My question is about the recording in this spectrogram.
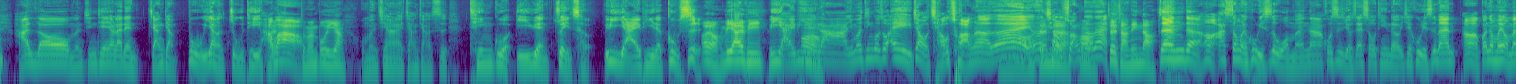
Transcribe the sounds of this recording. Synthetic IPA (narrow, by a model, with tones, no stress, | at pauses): ha˨˥lo˨˦wɔ˨˩mə˨˦nt͡ɕi˦nt̪ʰjɛ˥njʊla˧˥ɪt̪jɛ˨˩˦nt͡ɕjɑ˧˥˦ŋt͡ɕjɑ̰˨˩ŋpu˥˩i˧˥jɑ˥˩ŋd̪ə˩t͡su˨˩t̪ʰi˨˥˦xɑ˨˦pu˥xɑ˨˩˦ʊt͡sə˨˩mə˦pu˥˩i˧˥jɑ˥˨ŋ | wɔ˨˩mə˦nt͡ɕi˥˧nja˥˩la˨˦ɪt͡ɕja̰˧˥ŋt͡ɕjɑ̰˨˩ŋə˨˩ʂɻ̩˥˩ | t̪ʰi˦˥ŋkwɔ˥˨i˦ɥɛ˥˨nt͡swe˥˨˩ɪt͡sʰə̰˨˩˦ʊ | vi˧a˥ɪpʰi˦d̪ə˨ku˥˧ʂɻ̩˥˩˧vi˦a˥ɪpʰi˦vi˧˥a˥ɪpʰla˨jme˥jt̪ʰi˥ŋkwɔ˥˩ʂ̬wɔ˥ʔe˥˩ɪt͡ɕjɑ˥˩ʊwɔ˨˩t͡ɕʰjɑ˧˥ʊt͡sʰwɑ˧˥˦ŋlə˨t̪e˥˨˩ɪ˥ə˦t͡ɕʰjɑdt͡sʰwɑ˧˥ŋd̪ə˧t̪e˥˩we˥˩ɪt͡sʰɑ˨˥ŋt̪ʰi˦˥ŋt̪ɑ˥˨ʊʈ͡ʂə˦nd̪ə˨xɔ˥˩a˥˩ʂə˥ŋwe˧˥ɪxu˥˩li˨˩ʂ̬ɻ̩˥˩wɔ˨˩mə˦na˧xwɔ˥˧ʂ̬ɻ̩˥˩jo˨˩ʊt͡sa˥˩ɪʂo˥ʊt̪ʰi˦ŋd̪ə˨i˥˩ɕjɛ˥xu˥˩li˨˩ʂ̬̩˥˩mə˨˦nxɑ˨˧˦ʊxɑ˨˩ʊkwa˥nʈ͡ʂo˥˩ŋpʰŋjo˨˩mə˧˦n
